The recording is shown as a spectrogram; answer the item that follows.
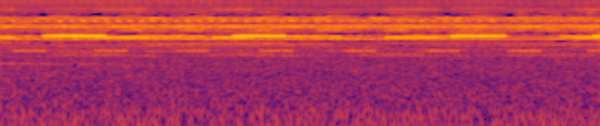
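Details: Evening chorus of crickets in a quiet park. Shrill continuous trills layer over one another, while a lower chirp pulses in short bursts roughly every second. No other clear sounds.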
